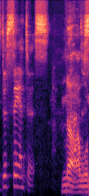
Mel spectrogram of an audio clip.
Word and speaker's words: DeSantis: also y'all but please can you pronounce the shitty's name right it's desantis no i will not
